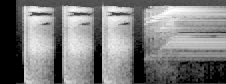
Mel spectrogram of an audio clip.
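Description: Editing sound effects: three quick hits in an even rhythm, then a shimmering sparkle chime of many high ringing tones that fades away.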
